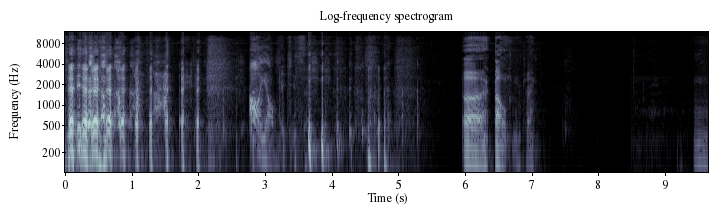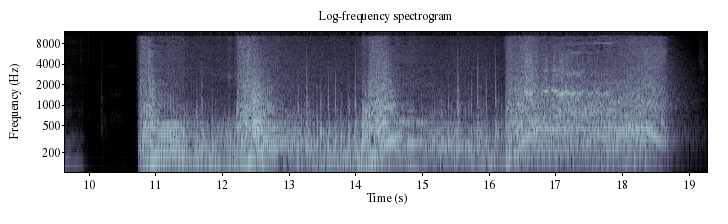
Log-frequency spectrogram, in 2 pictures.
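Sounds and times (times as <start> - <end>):
laughter: 0.0 - 2.5, 3.1 - 5.4
speech: 0.0 - 4.9, 6.0 - 7.1, 9.4 - 9.8
stock car engine revving: 10.8 - 18.9
stock car tire squeal: 16.2 - 18.8.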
